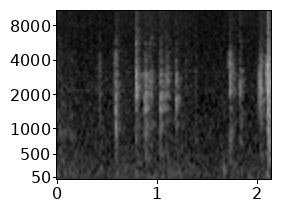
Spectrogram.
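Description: Faint keystrokes on a computer keyboard: about six scattered clicks, starting about half a second in.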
